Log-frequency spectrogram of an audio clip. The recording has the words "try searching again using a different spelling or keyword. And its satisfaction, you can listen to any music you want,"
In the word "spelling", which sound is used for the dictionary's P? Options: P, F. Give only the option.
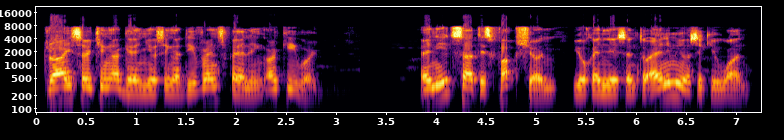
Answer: F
